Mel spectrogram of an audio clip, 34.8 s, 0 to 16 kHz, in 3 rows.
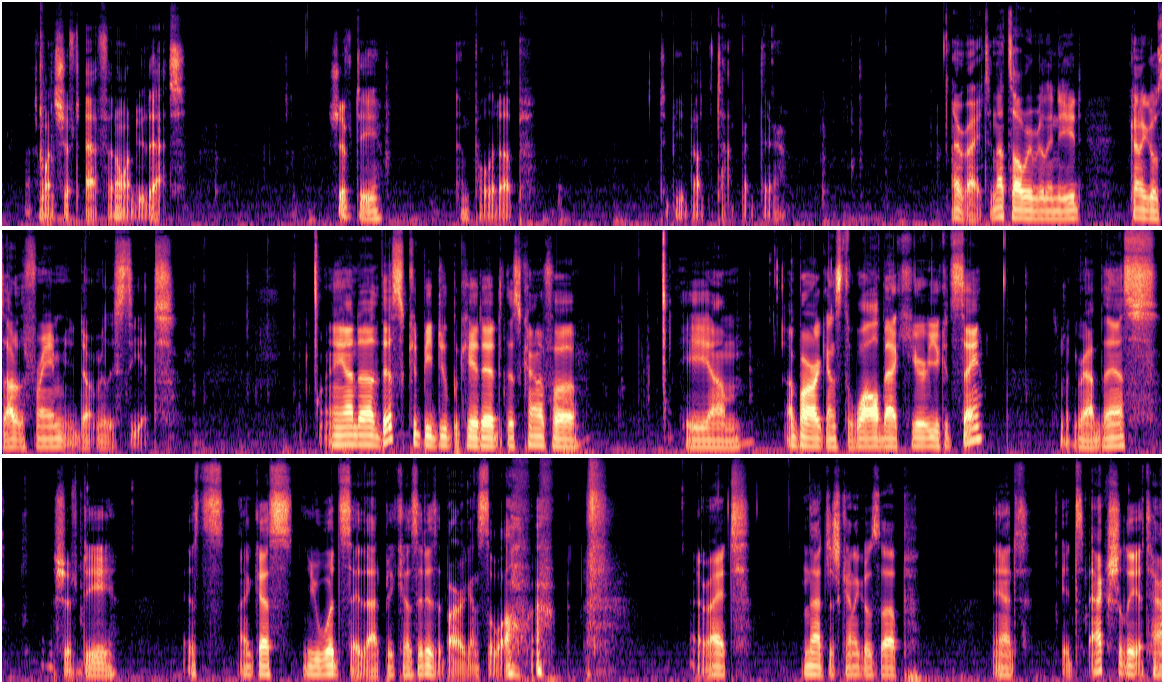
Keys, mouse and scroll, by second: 3.6 shift+d, 7.9 middle click, 8.2 a, 8.4 Tab, 14.9 Tab, 16.4 l, 17.6 a, 18.9 b, 19.8 middle click, 20.2 b, 23.8 shift+d, 27.4-29.9 middle drag, 30.6 middle click, 32.5 middle click, 33.8 a, 34.0 Tab, 34.3-34.8 right drag.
